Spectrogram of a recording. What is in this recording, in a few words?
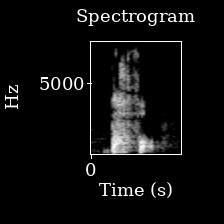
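"baff up", Nigerian Pidgin, male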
